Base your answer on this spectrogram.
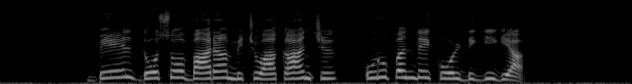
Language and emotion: Dogri, neutral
